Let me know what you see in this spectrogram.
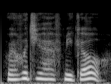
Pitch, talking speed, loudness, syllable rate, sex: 230 Hz, 325 wpm, -15 LUFS, 7.3 syllables/s, female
